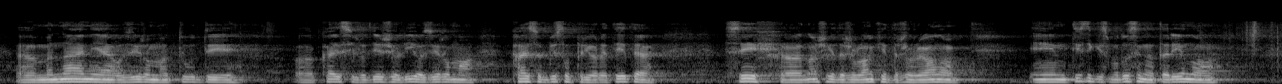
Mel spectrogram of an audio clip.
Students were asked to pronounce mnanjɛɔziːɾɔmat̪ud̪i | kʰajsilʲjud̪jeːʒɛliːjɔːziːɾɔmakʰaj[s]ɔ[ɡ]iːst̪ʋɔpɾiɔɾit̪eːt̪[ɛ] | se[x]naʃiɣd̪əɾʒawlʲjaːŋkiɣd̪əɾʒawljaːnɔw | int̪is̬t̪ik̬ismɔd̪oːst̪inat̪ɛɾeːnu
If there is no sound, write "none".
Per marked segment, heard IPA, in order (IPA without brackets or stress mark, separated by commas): s, b, ɛ, x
